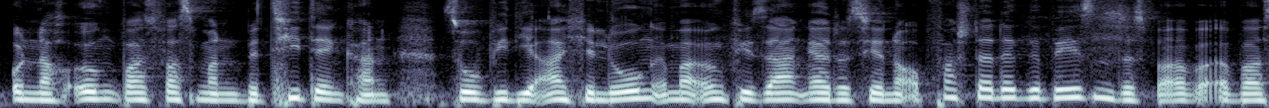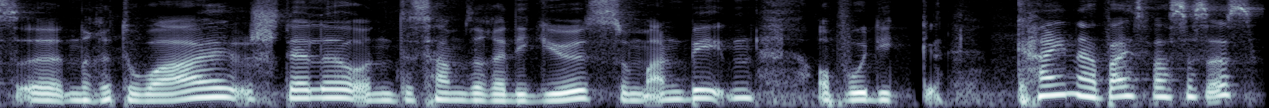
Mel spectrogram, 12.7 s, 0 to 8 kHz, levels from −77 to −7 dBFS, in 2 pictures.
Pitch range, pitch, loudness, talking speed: 145-185 Hz, 155 Hz, -17 LUFS, 195 wpm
